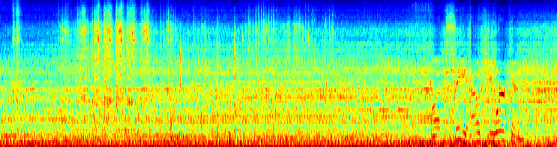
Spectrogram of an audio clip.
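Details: Air compressor running, freshly powered from a new shop circuit: constant low hum from motor and pump, no knocking or labouring, running normally.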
